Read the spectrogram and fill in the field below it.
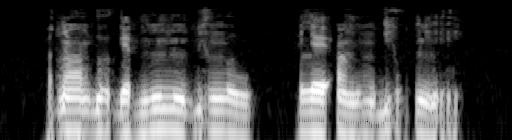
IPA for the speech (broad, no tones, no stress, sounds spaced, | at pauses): ɗ ɑ̃ ɠ ʊ ɠ ɛ b ĩ m ĩ ɓ i ŋʷ i w | l ɛ ʔ ɑ̃ ɡʷ ə m ɠ i w k͡p ĩ r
